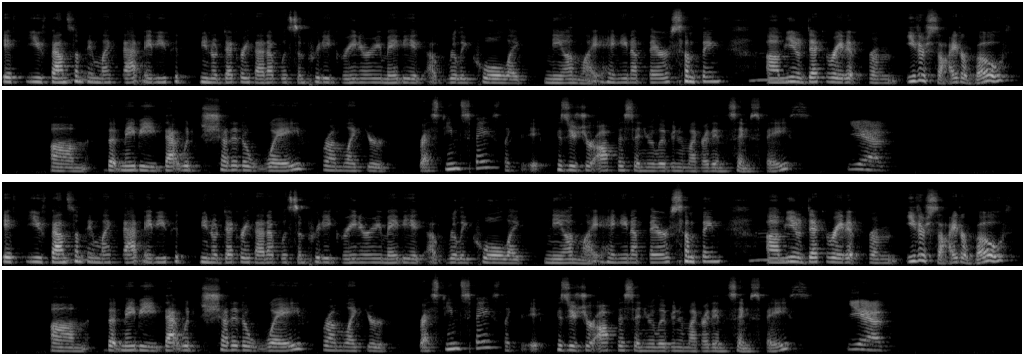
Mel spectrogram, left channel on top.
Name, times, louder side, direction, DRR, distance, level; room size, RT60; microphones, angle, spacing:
voice 1, 0.0-5.2 5.4-10.1 10.7-14.0 14.4-18.1, right 1 dB, 5° right, 3 dB, 0.8 m, -33 dB
voice 2, 0.6-1.0 7.5-8.0 18.7-19.0, right 6 dB, 85° right, 4 dB, 1.5 m, -37 dB
8.6 x 4.1 x 7.1 m, 0.31 s
head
